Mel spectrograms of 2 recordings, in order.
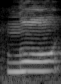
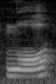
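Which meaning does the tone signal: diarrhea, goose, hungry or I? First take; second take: diarrhea; I. First: Its tone gives the meaning 'diarrhea'. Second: Its tone gives the meaning 'I'. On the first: It refers to a stomach upset. "is diarrhea" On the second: It refers to oneself. "is I"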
